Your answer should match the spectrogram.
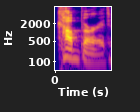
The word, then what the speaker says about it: cupboard: A shelf, a closet, a drawer, or a cupboard. Remember, it's not a cupboard, but a cupboard. Remember that. Cupboard. Cupboard. That's how we pronounce it.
